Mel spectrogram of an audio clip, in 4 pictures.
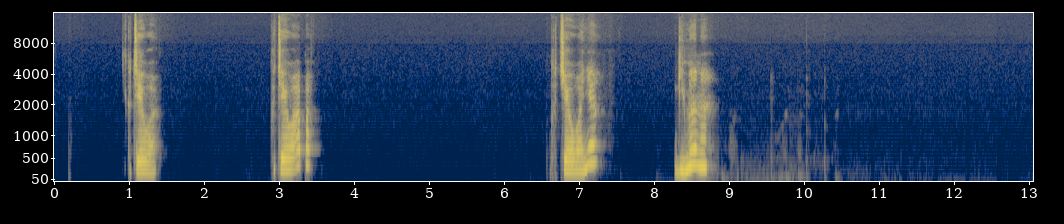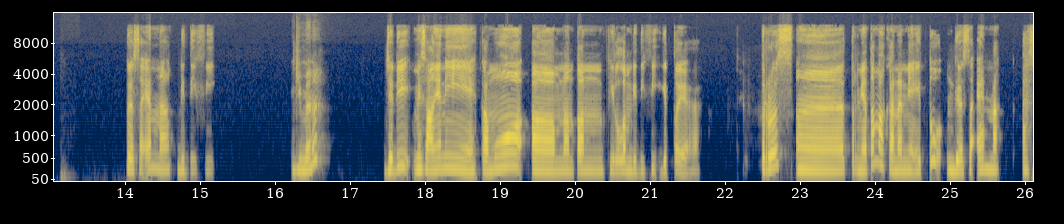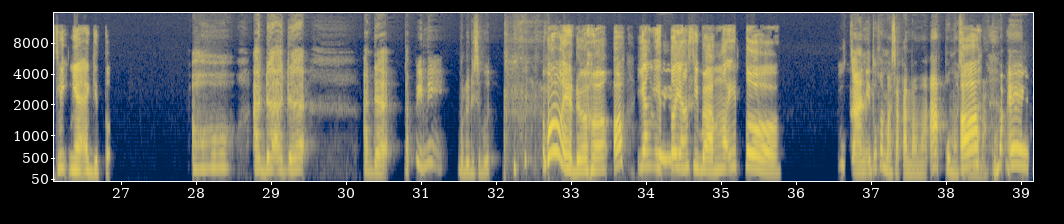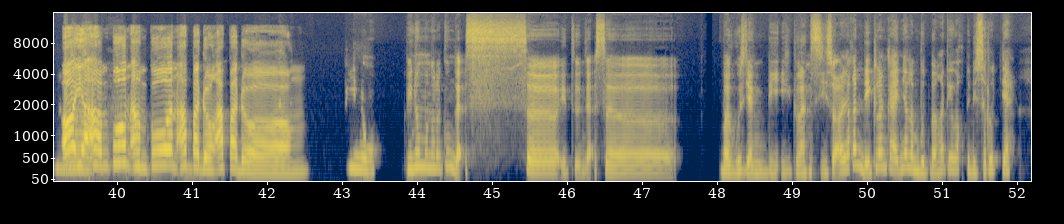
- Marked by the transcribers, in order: tapping; other background noise; distorted speech; chuckle; chuckle; drawn out: "se"
- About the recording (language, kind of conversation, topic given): Indonesian, podcast, Kalau kamu mengingat iklan makanan waktu kecil, iklan apa yang paling bikin ngiler?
